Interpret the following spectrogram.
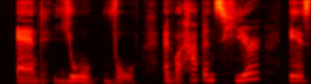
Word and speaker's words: Jowo: And then Jowo, same thing. Jo. And we don't pronounce J like Joshua, Joe. It's yo. It's more like yo, vo.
